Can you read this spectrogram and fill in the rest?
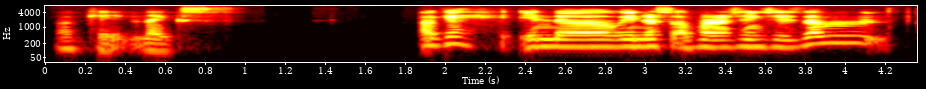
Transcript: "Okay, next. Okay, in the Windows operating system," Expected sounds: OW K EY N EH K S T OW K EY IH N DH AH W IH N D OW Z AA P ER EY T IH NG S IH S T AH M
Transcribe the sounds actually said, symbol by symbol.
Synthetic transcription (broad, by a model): OW K EY N EH K S T OW K EY IH N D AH W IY N D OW S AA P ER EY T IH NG S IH S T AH M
